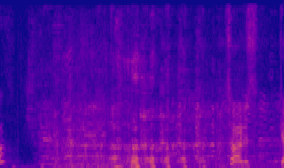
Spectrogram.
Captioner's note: laughs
